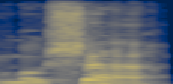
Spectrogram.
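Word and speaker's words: משה: children of israel are led by moshe the original biblical pronunciation of moses into the wilderness the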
